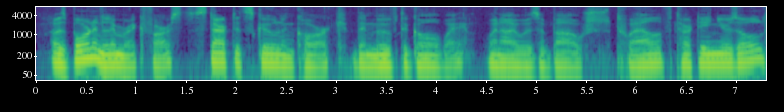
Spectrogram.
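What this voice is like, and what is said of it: Unusual mixed Irish accent. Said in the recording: “I've always had a slightly unusual accent ... I ended up with kind of an amalgamation of those accents ... I actually sound quite a lot different to a lot of Irish people”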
